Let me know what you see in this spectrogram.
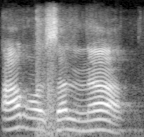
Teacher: را تفخیم کریں گے، پر پڑھیں گے۔ سلنا، نا نون کے آگے الف ہے، 1 سیکنڈ کی مد کریں گے۔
